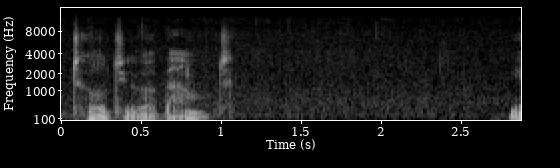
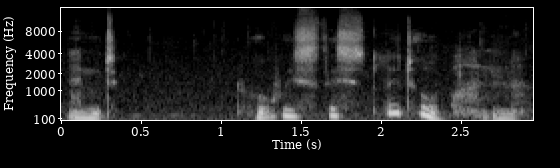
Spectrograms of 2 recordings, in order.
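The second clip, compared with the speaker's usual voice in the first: higher, hushed wonder; curious whisper; 6 semitones higher than usual. Acted. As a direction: whisper in delighted surprise. Noticing the knight's child.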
